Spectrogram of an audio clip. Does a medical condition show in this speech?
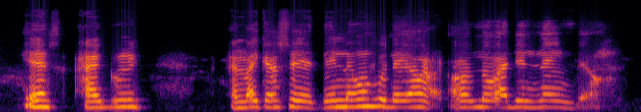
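Yes: cerebral palsy; predicted never to speak, now speaks.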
